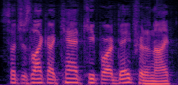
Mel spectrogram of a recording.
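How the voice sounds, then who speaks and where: A medium-pitched actor playing a male homicide inspector in 1940s radio style. He banters in slang, deadpan and teasing, like a smart cop at ease in his job. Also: brisk, close to an everyday voice. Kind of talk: 1940s radio detective acting.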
